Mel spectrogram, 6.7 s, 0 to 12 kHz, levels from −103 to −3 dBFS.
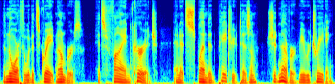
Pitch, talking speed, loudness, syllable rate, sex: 95 Hz, 150 wpm, -20 LUFS, 4.5 syllables/s, male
